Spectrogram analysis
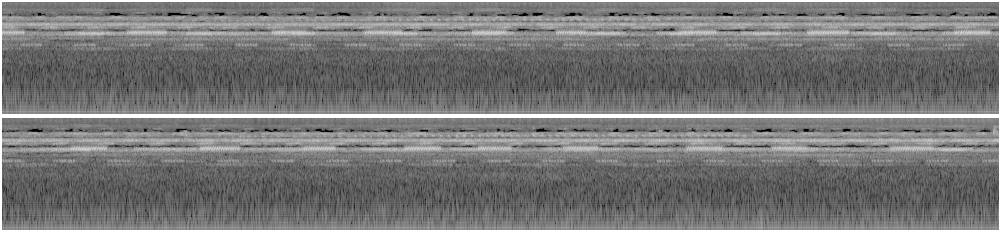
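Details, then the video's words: In a park as evening falls, crickets keep up an unbroken high-pitched chorus, bright trills stacked at several pitches with rapid pulsing chirps and faint low background rumble. "Cricket Sounds in a Peaceful Park"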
